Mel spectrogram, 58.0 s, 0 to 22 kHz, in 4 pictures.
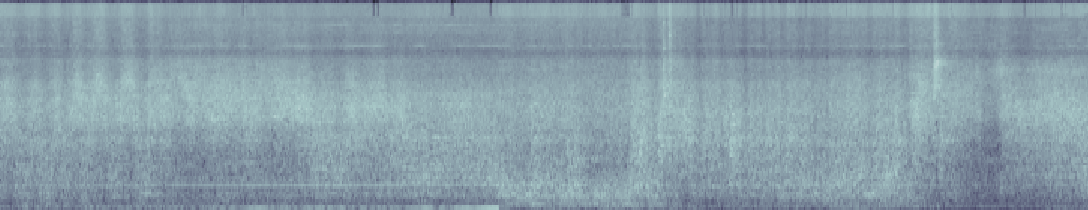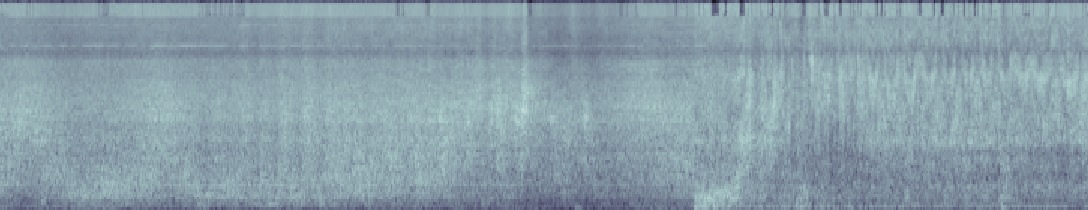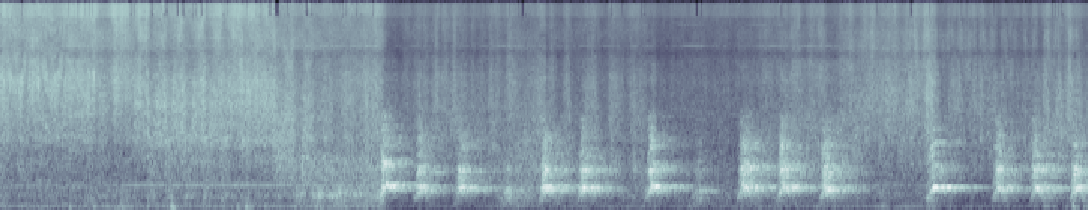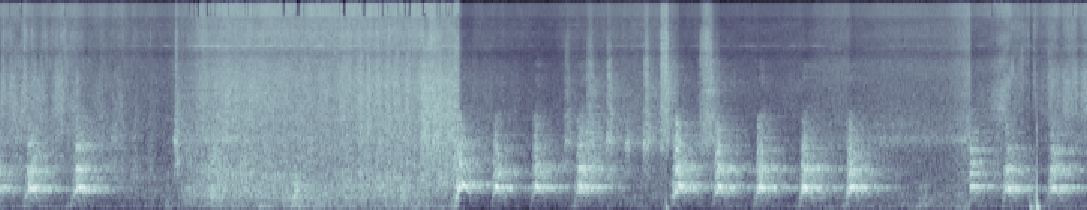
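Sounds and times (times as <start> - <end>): pet blow dryer hissing: 0.0 - 58.0.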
